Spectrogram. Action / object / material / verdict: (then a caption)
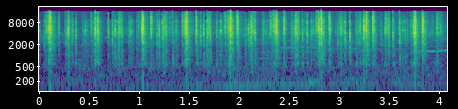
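tap / plastic computer keyboard / plastic / none. A black plastic computer keyboard is held vertically while fingertips type and tap on its keys. The result is a quick, irregular stream of sharp, bright plastic clicks with almost no low end, each dying away almost instantly, with a few louder accented taps standing out.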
